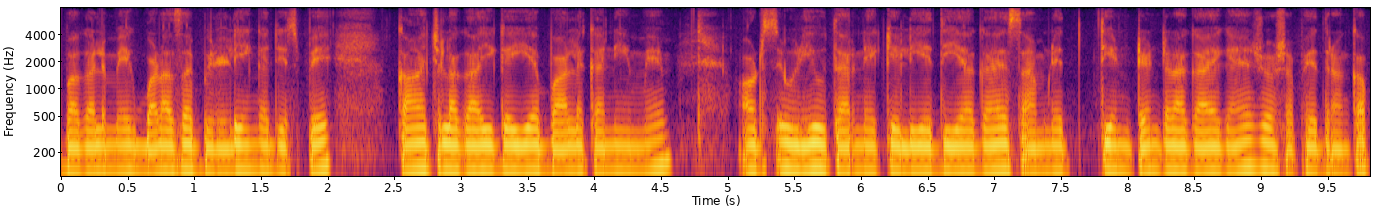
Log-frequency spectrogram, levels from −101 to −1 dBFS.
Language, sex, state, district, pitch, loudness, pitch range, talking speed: Hindi, male, Chhattisgarh, Balrampur, 115 Hz, -16 LUFS, 115-120 Hz, 195 wpm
